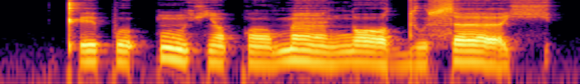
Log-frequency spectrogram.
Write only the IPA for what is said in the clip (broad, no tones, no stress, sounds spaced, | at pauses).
kʼ e p o ʔ p ũ ç ẽ qʷ ɑ̃ m æ̃ ŋ ɑ d u s æ ç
